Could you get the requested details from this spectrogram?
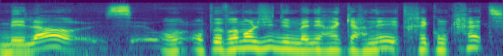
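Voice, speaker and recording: With lively intonation and a fairly high pitch, a man is heard in a dry, close sound with no echo. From France, Paris. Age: 60s. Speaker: farmer and author. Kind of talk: interview monologue. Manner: halting, many hesitations and repetitions.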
